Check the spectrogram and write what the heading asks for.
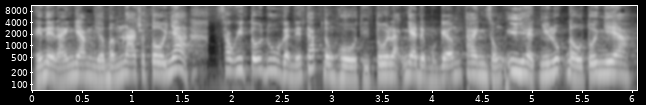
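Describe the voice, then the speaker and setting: A man's voice: high voice, very fast. A man narrating his own game-based horror story, chatty and talking straight to his viewers. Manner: chatty, addresses viewers as brothers. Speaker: gaming YouTuber.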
